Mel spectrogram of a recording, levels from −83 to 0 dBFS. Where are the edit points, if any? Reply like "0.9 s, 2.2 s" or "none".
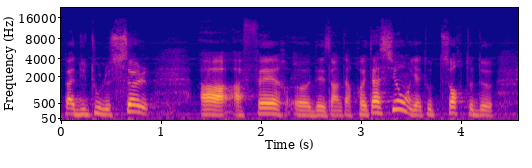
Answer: none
